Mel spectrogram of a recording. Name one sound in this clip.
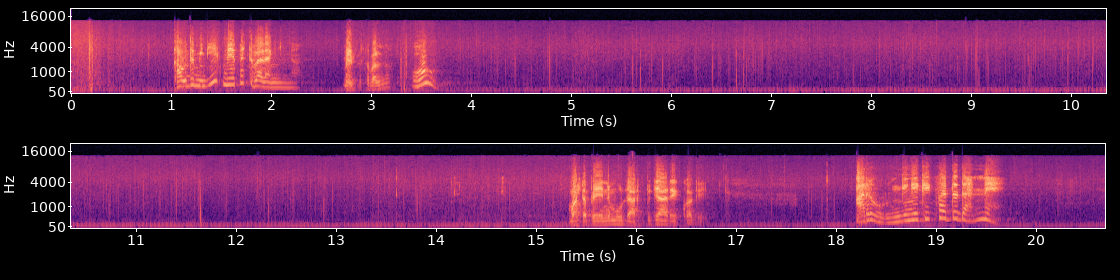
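A woman speaks sharply nearby.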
